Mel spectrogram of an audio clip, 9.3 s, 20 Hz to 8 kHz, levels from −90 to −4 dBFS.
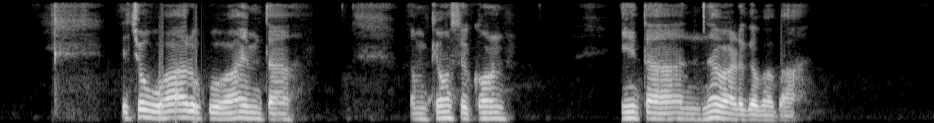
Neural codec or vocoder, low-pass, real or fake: vocoder, 22.05 kHz, 80 mel bands, WaveNeXt; 7.2 kHz; fake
